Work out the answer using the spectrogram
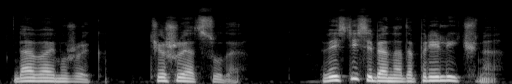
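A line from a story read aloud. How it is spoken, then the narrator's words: Indifferent voice. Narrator (Russian): Сказал равнодушным голосом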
